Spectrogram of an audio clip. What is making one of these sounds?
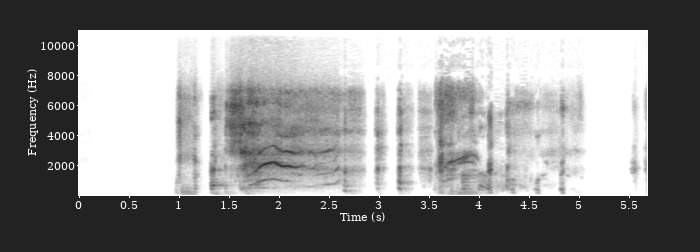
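A young woman laughs and talks over an online call.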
